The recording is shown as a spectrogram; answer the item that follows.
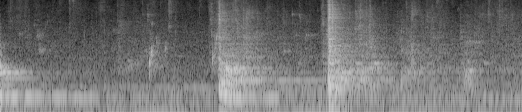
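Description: Water sloshing and dripping in a flooded drainage pipe while a wire is worked inside it. About three and four seconds in there are two louder knocks or scrapes, each ringing briefly in the pipe.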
